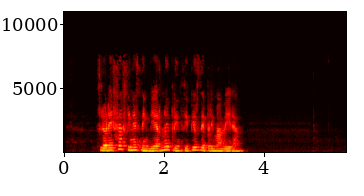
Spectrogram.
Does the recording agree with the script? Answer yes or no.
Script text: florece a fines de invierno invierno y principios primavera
no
